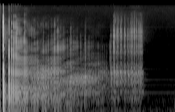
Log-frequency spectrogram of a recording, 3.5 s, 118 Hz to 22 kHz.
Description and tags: coin roll 1
Dropping a coin from a short distance onto my floor where the coin then rolls a short distance and falls over. Recorded with a contact mic taped to the floor going into a Zoom H4.
bounce, contact, floor, wood, click, coin, roll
